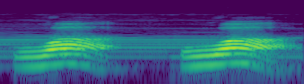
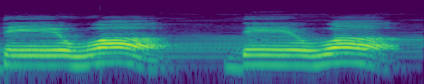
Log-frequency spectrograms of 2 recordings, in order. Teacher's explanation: অর্থাৎ ব ঠোঁট লাগাতে হয় আর যখন আমরা অন্তস্থ বচ্ তখন ঠোঁট না লাগিয়ে ব উচ্চারণ করলে যে উচ্চারণটা আসে সেটাই হলো অন্তস্থ ব এর উচ্চারণ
